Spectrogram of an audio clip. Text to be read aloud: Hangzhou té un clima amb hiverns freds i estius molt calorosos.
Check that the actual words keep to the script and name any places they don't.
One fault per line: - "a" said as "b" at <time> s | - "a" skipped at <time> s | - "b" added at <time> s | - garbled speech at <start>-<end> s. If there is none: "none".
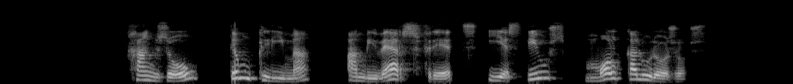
none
